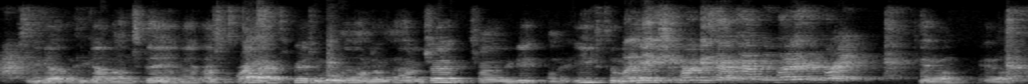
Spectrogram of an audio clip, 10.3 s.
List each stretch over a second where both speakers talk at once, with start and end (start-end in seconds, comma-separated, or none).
none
